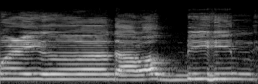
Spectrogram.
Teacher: نون ساکن کے بعد دال حروف اخفا میں سے ہے تو یہاں پر اخفا ہوگا، یعنی غنہ زمانی کر کے پڑھیں گے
